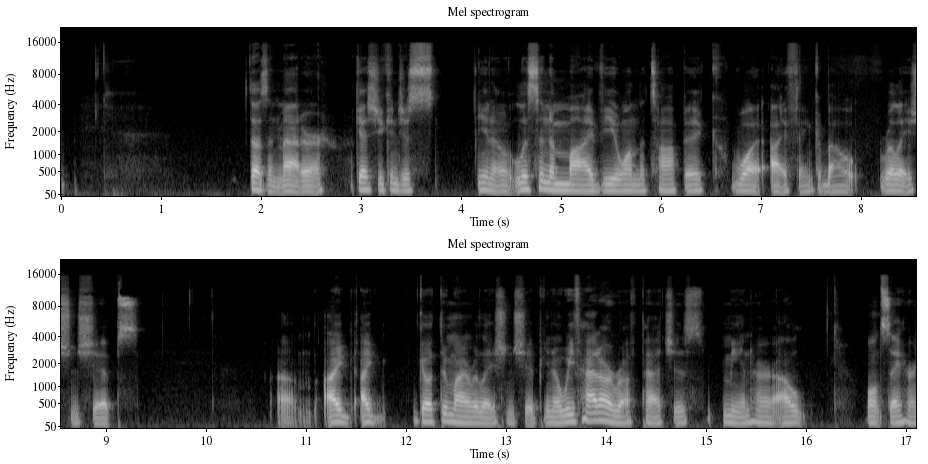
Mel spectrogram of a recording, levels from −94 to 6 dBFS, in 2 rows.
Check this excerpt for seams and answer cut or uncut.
cut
